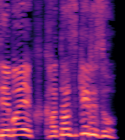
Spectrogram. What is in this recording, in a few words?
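encounter, Japanese; buria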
